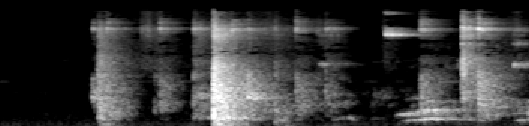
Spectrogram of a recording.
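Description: A table tennis rally after a moment of silence: sharp clicks of the celluloid ball off bats and table, the loudest hit about two seconds in, with voices near the end.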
